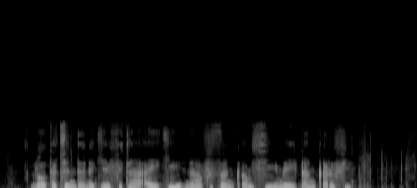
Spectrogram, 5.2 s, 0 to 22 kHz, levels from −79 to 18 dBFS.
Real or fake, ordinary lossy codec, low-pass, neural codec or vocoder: fake; AAC, 24 kbps; 10.8 kHz; codec, 24 kHz, 3.1 kbps, DualCodec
